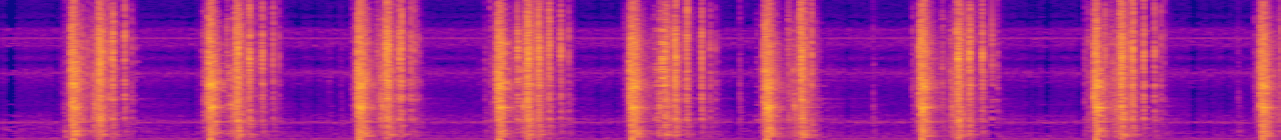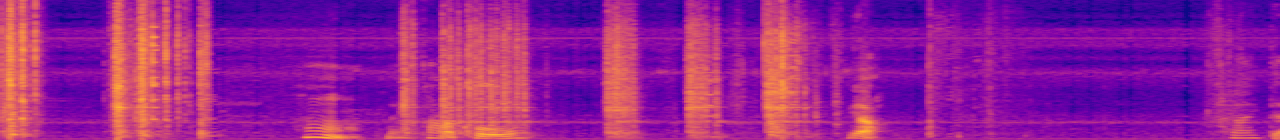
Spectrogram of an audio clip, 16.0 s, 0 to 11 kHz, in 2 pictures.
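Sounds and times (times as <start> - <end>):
typewriter keys clacking: 0.4 - 6.2, 6.8 - 9.3, 10.5 - 13.1.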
